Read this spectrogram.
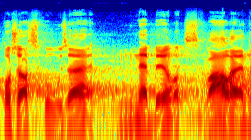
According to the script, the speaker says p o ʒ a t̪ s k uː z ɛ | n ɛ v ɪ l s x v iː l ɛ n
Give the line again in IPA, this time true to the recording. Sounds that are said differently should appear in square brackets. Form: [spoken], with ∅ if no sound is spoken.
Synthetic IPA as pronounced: p o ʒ a t̪ s [x] uː z ɛ | n ɛ [b] ɪ l s x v [aː] l ɛ n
